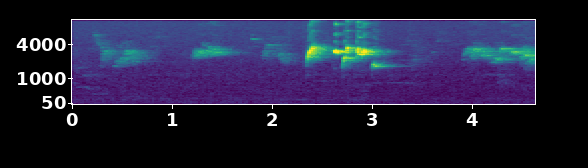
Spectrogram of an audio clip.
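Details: Song of an Oriental magpie-robin: soft whistled phrases with gaps, then a strong rich burst of slurred and falling notes, followed by a trailing warble; nothing else heard.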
